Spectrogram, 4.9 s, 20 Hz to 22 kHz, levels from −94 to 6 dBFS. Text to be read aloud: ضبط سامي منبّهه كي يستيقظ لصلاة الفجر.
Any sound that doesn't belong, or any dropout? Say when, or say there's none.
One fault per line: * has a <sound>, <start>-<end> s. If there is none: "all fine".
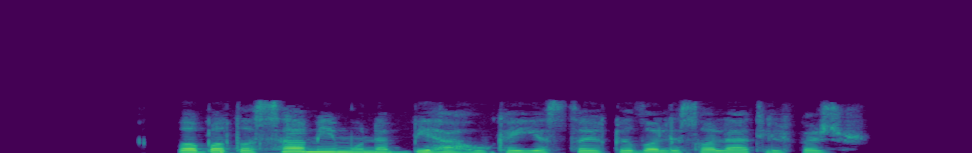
all fine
